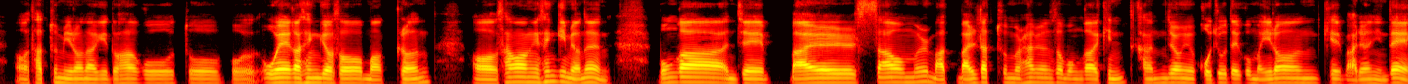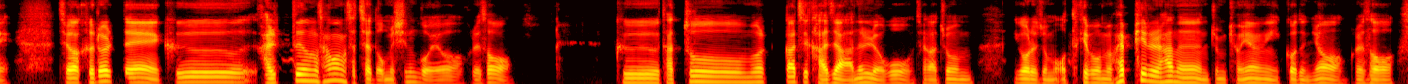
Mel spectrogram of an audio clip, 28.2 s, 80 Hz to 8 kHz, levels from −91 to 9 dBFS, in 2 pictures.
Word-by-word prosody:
어 - - -5
다툼이 115 +3 -4
일어나기도 110 -1 -1
하고 110 0 -3
또 110 -1 -5
뭐 105 -2 -7
오해가 125 +1 +6
생겨서 115 -2 +2
막 100 -3 -1
그런 110 +4 -1 0.4
어 100 -2 +2
상황이 135 +2 +2
생기면은 125 -7 0 0.5
뭔가 130 0 +5
인제 110 0 +2 0.2
말싸움을 120 +4 +3
마 100 -6 0
말다툼을 115 +1 -1
하면서 125 -1 -4
뭔가 110 -1 -1
긴 110 +1 -6
감정이 115 +1 -3
고조되고 110 0 -4
막 105 -1 -6
이런 115 +1 -1
게 110 -1 -3
마련인데 105 -2 0 0.5
제가 120 0 +5
그럴 150 +8 +4
때 125 -5 +5
그 135 0 -1
갈등 160 +9 +2
상황 165 +3 0
자체가 - - 0
너무 95 +1 -5
싫은 135 +6 -2
거예요. 95 -3 -6
그래서 100 -1 -3 1.1
그 115 -1 -1
다툼을 135 +2 -1 0.2
까지 140 0 +2
가지 100 -7 +3
않으려고 105 -2 -1
제가 95 0 -5
좀 100 -1 -6 0.4
이거를 110 -1 +1
좀 100 0 -8
어떻게 125 - -2
보면 110 -3 -3
회피를 160 -3 +4
하는 125 -8 +1
좀 110 +1 -9
경향이 105 -1 -3
있거든요. 95 +1 -3
그래서 95 -1 -2
115 Hz, 270 characters per minute, -25 LUFS, 105-125 Hz, 1.1 s, 오해가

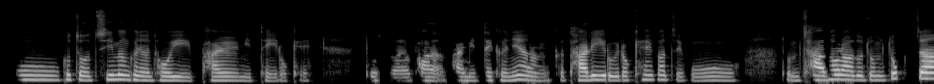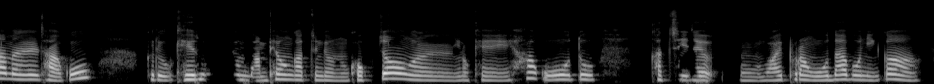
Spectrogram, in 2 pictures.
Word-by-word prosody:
어 210 -1 -2
그쵸. 210 -3 -1
짐은 220 +3 +1
그냥 195 -4 0
저희 185 -2 -1
발 180 0 -2
밑에 175 0 -10
이렇게 165 +2 -13 0.5
뒀어요. 165 -2 -10
발 180 0 -3
발 190 -2 -4
밑에 175 +2 -7
그냥 185 -1 -2
그 190 - -11
다리로 195 +1 +3
이렇게 195 +3 -5
해 215 - -1
가지고 185 -3 -7 0.4
좀 185 - -8
자더라도 210 +1 +3
좀 200 0 -3
쪽잠을 265 -3 +5
자고. 230 - +2 0.5
그리고 205 -4 -1
계속 225 +2 +3 0.2
좀 215 -2 -3
남편 220 +6 +1
같은 210 -1 -1
경우는 175 -2 -5
걱정을 200 -3 +3
이렇게 185 0 -8
하고 225 -6 +1
또 220 -1 +1 0.5
같이 210 -1 -5
이제 195 -1 -1 0.3
어 180 - -9 0.2
와이프랑 200 +1 0
오다 220 +3 +3
보니까 205 -1 +1
200 Hz, 265 characters per minute, -23 LUFS, 185-220 Hz, 0.5 s, 쪽잠을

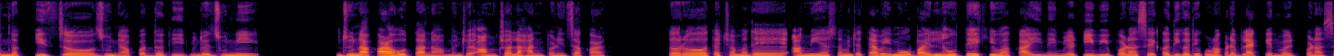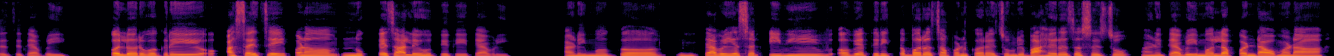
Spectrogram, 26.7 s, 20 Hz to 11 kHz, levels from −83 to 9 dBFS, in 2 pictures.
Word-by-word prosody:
नक्कीच. 195 0 -1
अ, 170 -2 +2
जुन्या 195 -2 -1
पद्धती 205 +1 -3
म्हणजे 210 +1 0
जुनी 225 +2 +1 0.9
जुना 225 +1 +6
काळ 240 -1 +10
होता 235 -7 +3
ना, 165 -3 -3
म्हणजे 180 +1 -4
आमच्या 195 +1 +1
लहानपणीचा 175 -2 -1
काळ. 150 +1 -3 0.7
तर 215 -1 +2
अ, 215 0 +4
त्याच्यामध्ये 255 +3 0
आम्ही 220 +3 +2
असं 250 +1 -2
म्हणजे 250 +1 0
त्यावेळी 245 0 +1
मोबाईल 230 -3 +4
नव्हते 240 +1 +5
किंवा 225 -5 +3
काही 185 -1 +1
नाही, 175 -2 -5
म्हणजे 185 +5 -2
टीव्ही 205 -6 -1
पण 215 0 +2
असे 215 +1 -1
कधी-कधी 215 0 -1
कुणाकडे 205 -2 -1
ब्लॅक 200 -4 +4
अँड 185 -1 -2
व्हाईट 185 -2 -2
पण 185 - -1
असायचे 135 -6 -6
त्यावेळी. 150 +1 -6 0.5
कलर 185 -2 +4
वगैरे 195 +1 0 0.3
असायचे, 240 +6 +1
पण 250 0 +1
अ, 230 -2 +1
नुकतेच 240 +2 -1
आले 185 -2 +3
होते 170 -5 -3
ते 150 -1 -7
त्यावेळी 140 -4 -6 0.6
आणि 185 +1 -2
मग 210 +1 -5
अ, 225 0 +1 0.5
त्यावेळी 255 +2 +3
असं 275 0 0
टी 255 -3 -1
व्ही 255 +3 -1
अ, 230 - 0
व्यतिरिक्त 245 +1 -2
बरंच 240 +1 +1
आपण 230 -2 -1
करायचो, 175 -3 -2
म्हणजे 190 +1 -2
बाहेरच 200 +3 +1
असायचो 210 -1 -3 0.2
आणि 185 0 -3
त्यावेळी 200 0 +1
मग 210 +1 +1
लपंडाव 210 -1 +3
म्हणा 195 -2 0
210 Hz, 155 wpm, -24 LUFS, 190-235 Hz, 0.9 s, काळ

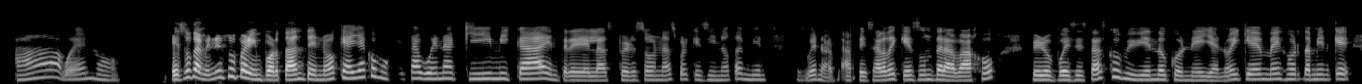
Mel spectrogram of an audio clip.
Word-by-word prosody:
Ah, 290 +10 -3
bueno. 235 -5 -9 0.5
Eso 260 +10 +3
también 290 -5 +6
es 320 - +1
superimportante, 230 - +6
¿no? 245 +4 -1
Que 310 - +2
haya 320 +4 +3
como 305 -9 -4
que 250 - -35
esa 280 +3 0
buena 265 +1 -2
química 260 +1 +1
entre 195 -4 -1
las 190 0 -2
personas, 210 +2 -6
porque 215 -3 -10
si 205 0 -12
no, 205 0 -10
también, 220 -3 -8 0.3
pues, 195 - -23
bueno, 215 +1 -5
a - - -8
a - - -7
pesar 190 +1 -2
de 235 +1 +1
que 210 -2 0
es 215 0 -7
un 225 0 -7
trabajo, 200 - +2 0.4
pero, 210 -2 0
pues, 205 0 0
estás 230 +7 -1
conviviendo 220 - -3
con 200 -3 -6
ella, 185 -1 -3
¿no? 190 +4 -7
Y 235 0 -2
qué 240 0 -1
mejor 240 0 -3
también 230 -1 -3
que, 250 +1 0
230 Hz, 190 wpm, -22 LUFS, 210-260 Hz, 0.5 s, también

